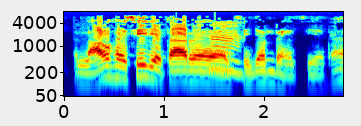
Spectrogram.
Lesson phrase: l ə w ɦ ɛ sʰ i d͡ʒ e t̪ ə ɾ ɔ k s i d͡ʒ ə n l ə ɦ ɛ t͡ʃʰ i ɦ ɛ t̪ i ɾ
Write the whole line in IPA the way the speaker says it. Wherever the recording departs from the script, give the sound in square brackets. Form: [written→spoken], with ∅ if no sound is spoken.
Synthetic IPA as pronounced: l [ə→a] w ɦ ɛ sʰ i d͡ʒ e t̪ [ə→a] ɾ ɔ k s i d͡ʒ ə n [l→ɾ] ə ɦ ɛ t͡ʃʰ i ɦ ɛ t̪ [i→a] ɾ

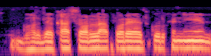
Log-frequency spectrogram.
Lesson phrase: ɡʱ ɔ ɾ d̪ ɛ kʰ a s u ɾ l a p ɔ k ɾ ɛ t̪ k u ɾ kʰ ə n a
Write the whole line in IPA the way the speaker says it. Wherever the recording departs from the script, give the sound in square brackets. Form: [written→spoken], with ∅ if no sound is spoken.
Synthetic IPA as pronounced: ɡʱ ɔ ɾ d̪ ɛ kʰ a s [u→ɔ] ɾ l a p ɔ [k→∅] ɾ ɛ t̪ k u ɾ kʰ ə n [a→i]

